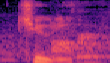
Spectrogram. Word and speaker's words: Schutte: Not only is the T silent, the S. Just Schutte. So that his name starts with a T, the second letter is S, and you just have to pretend they're not there when you pronounce his name.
